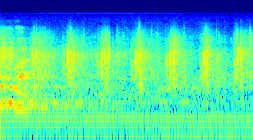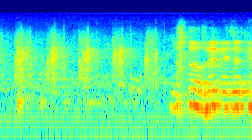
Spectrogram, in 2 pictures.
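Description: An audience claps in a steady rhythm.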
